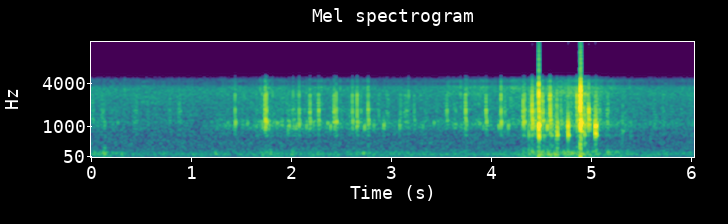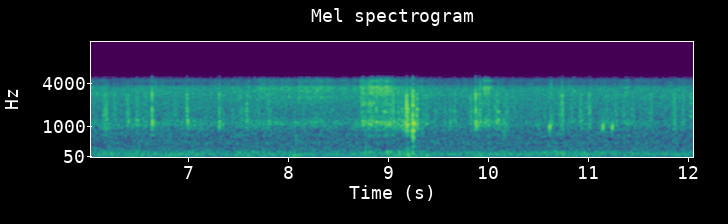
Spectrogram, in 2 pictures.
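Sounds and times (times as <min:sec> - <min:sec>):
small squeaks and clicks: 0:00.0 - 0:12.0.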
